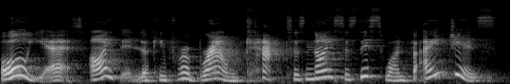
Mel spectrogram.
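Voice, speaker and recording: Woman's put-on character voice, high in pitch, with very wide pitch swings at a fairly slow pace. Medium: read story. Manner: warm, doting.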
